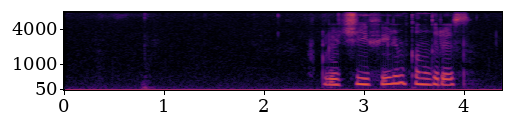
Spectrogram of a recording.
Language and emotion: Russian, neutral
